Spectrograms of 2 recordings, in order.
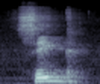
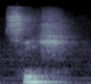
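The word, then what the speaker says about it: -zig: The part sig, guys, is pronounced in two ways in different areas of German. Like in North German, it's pronounced like sig, and in other parts of German, sich.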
